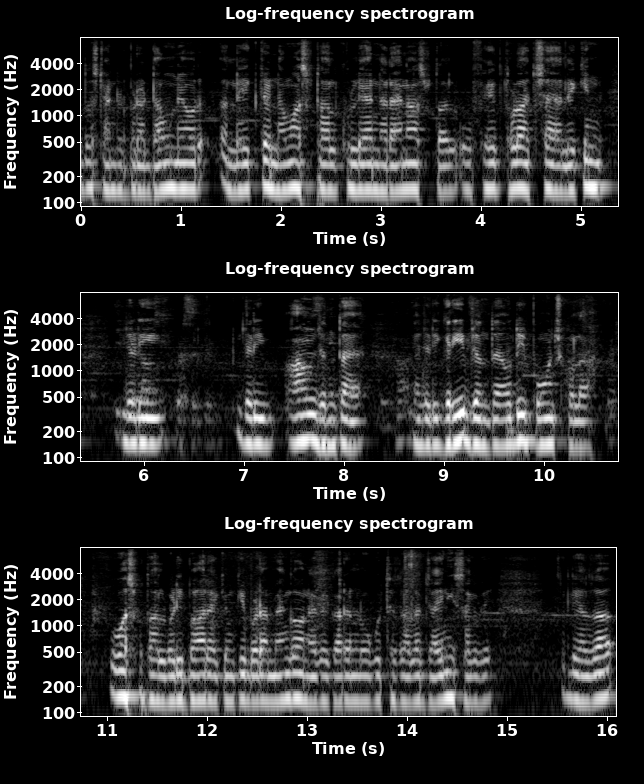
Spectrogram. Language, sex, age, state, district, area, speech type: Dogri, male, 45-60, Jammu and Kashmir, Reasi, urban, spontaneous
